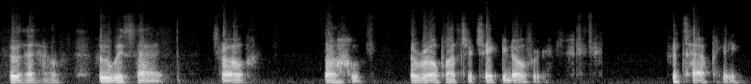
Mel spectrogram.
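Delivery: normal talking voice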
